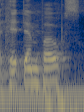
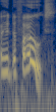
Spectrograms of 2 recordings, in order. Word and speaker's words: Hit the Folks: I only talked about these two, but you also had the hit them folks and this one. Hit them folks. Why you say it like that game? It's called Hit the Folks.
